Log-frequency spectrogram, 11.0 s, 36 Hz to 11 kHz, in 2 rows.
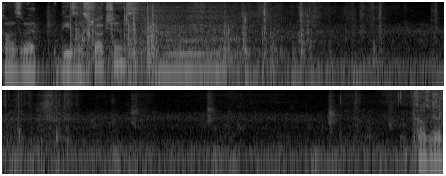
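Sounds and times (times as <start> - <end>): paper rustling: 0.8 - 6.6, 10.6 - 11.0.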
